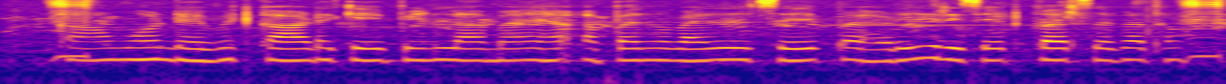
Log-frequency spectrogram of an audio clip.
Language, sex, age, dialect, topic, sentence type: Chhattisgarhi, female, 56-60, Central, banking, question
